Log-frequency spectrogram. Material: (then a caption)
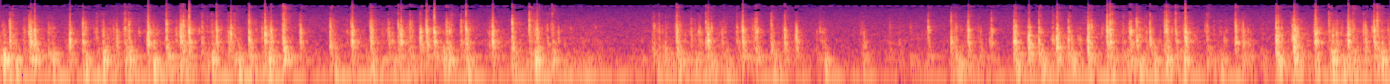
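Plastic. Fingertips type quickly on a small pink and white plastic keyboard with round plastic keycaps and a hollow body. The rapid, clacky key taps come in bursts with brief pauses around the middle, each tap short and dry with a hollow low-mid knock.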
